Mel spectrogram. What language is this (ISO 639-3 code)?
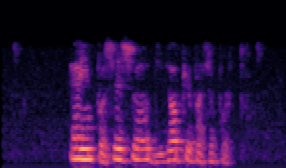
ita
